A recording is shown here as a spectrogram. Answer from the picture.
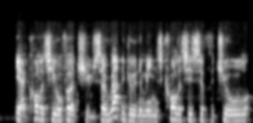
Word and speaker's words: Ratnaguna: call me rat laguna because he's got the word goon in it so it's ratnagunna um short you so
